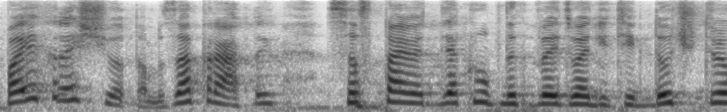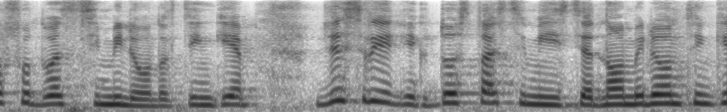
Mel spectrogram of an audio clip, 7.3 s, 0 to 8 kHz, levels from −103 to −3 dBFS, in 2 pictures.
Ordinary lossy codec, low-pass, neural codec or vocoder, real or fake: none; none; codec, 16 kHz, 2 kbps, X-Codec, HuBERT features, trained on LibriSpeech; fake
